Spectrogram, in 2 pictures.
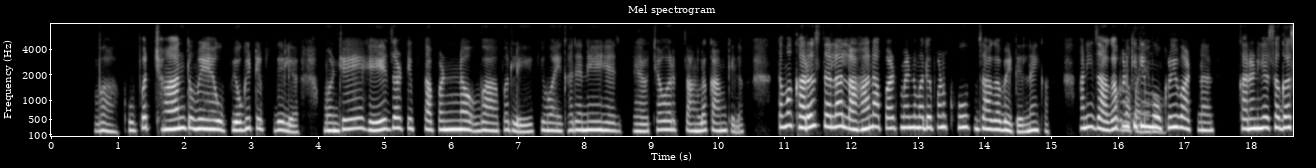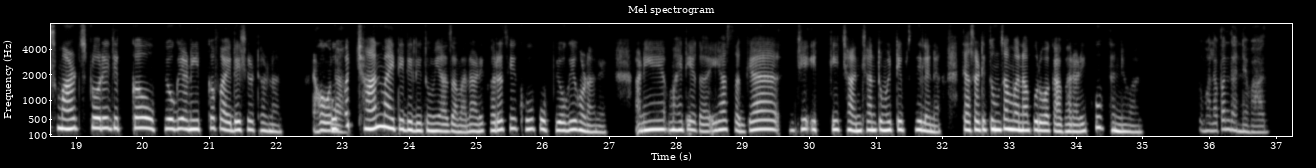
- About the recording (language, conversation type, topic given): Marathi, podcast, छोट्या सदनिकेत जागेची मांडणी कशी करावी?
- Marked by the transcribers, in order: in English: "स्मार्ट"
